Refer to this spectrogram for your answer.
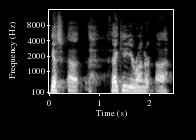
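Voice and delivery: short of breath, nervous; a little short of breath. Real, not acted. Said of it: "I get a little short of breath".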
